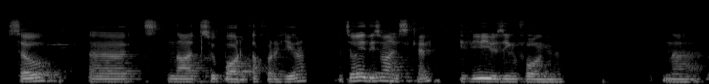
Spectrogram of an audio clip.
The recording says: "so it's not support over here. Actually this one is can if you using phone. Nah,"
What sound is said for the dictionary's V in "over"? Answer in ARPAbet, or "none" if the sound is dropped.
F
